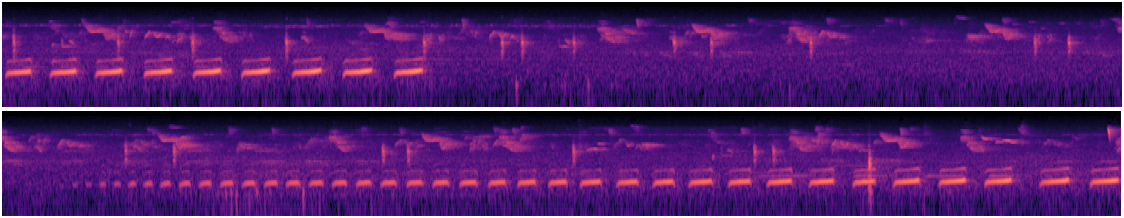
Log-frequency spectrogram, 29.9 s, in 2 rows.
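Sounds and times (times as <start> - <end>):
gray-fronted quail-dove song of low hollow hooting notes in Soplillar Cuba: 0.0 - 5.7, 15.9 - 29.8.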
